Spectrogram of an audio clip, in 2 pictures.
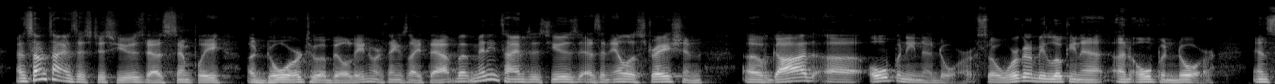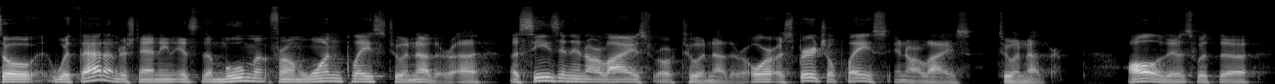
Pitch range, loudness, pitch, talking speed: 100-125 Hz, -22 LUFS, 110 Hz, 180 wpm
